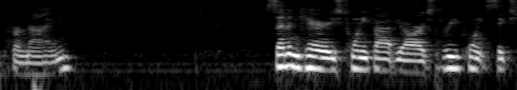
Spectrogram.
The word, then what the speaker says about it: Perine: Uh, Sam J. Perine, I believe, is the way you pronounce his name. per nine.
